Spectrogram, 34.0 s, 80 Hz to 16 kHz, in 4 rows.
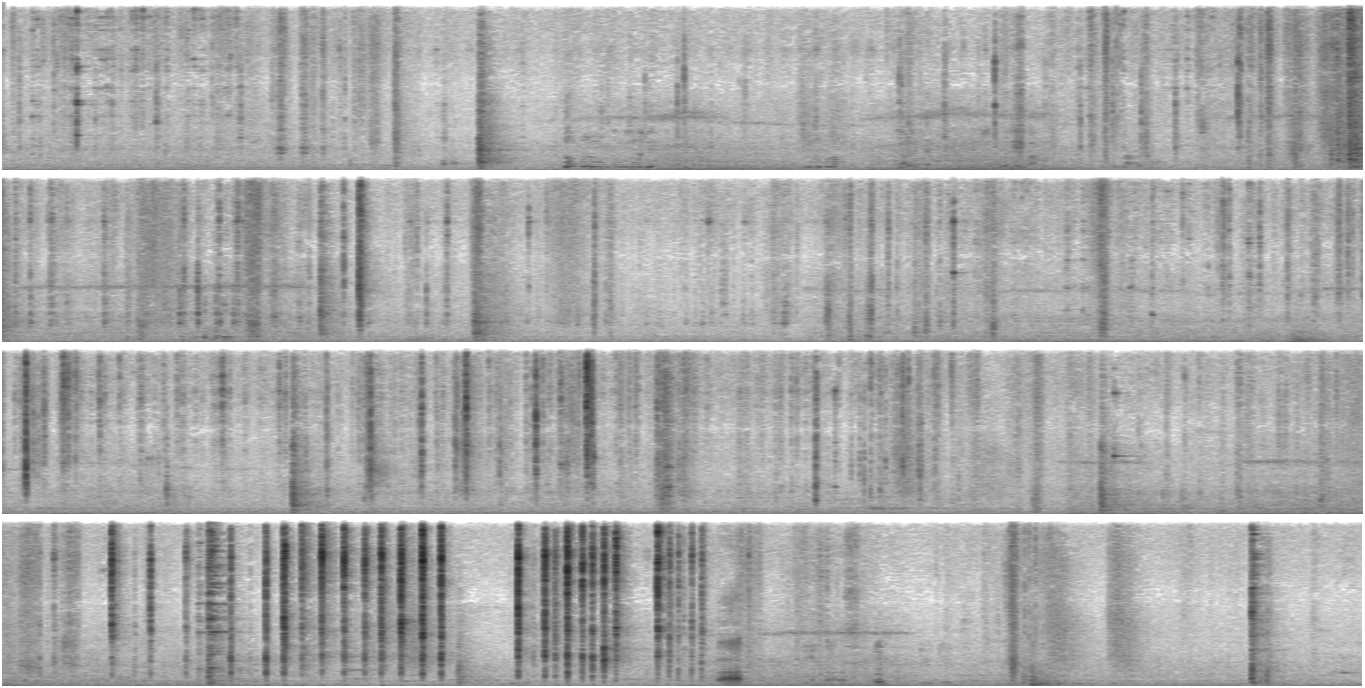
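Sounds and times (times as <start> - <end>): metal tools clinking: 0.0 - 2.4
engine humming: 0.0 - 34.0.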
